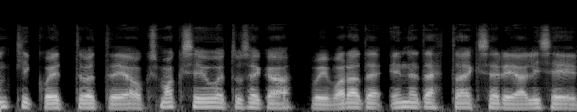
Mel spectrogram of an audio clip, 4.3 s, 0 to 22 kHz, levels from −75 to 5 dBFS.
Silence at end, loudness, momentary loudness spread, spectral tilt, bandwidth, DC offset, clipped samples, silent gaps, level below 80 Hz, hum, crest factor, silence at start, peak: 0 s; -20 LUFS; 3 LU; -6 dB/octave; 10.5 kHz; under 0.1%; under 0.1%; none; -52 dBFS; none; 16 dB; 0 s; -4 dBFS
